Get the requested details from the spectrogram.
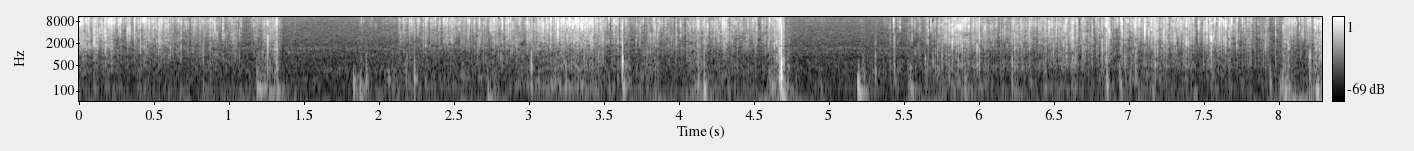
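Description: Purple foam-bead floam clay pressed on a microphone is scratched with fingernails and a thin tool. Close, irregular crackling and crunching fills the clip, with occasional sharper pops standing out over a soft, muffled low rumble.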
